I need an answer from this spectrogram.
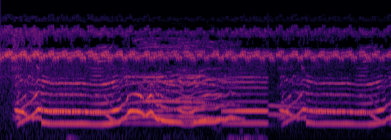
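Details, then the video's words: Several coyotes howl together, long overlapping tones sliding up and down and wavering, with a constant high pulsing buzz in the background throughout. "Coyote Sounds!"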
